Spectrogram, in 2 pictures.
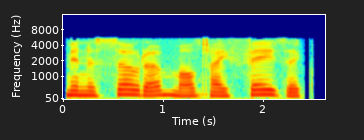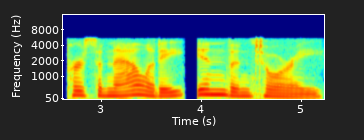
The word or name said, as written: Minnesota Multiphasic Personality Inventory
